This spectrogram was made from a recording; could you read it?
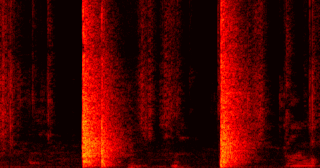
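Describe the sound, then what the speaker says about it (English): A baking pan of keto chocolate chip cookies is banged on a kitchen counter twice, each a loud, sharp metallic clang that rings briefly, with quiet rustling between. "So I'm going to do that the pan banging thing."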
